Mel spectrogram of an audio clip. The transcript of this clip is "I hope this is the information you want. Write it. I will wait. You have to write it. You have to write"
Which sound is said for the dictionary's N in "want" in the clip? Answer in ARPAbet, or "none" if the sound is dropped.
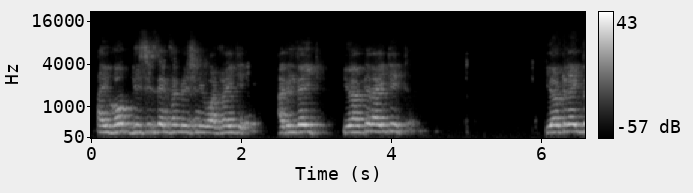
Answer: none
